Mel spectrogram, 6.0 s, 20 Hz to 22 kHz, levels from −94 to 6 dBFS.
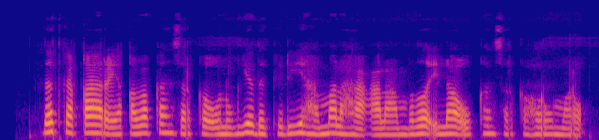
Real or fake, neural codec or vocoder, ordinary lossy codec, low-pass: real; none; MP3, 64 kbps; 19.8 kHz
